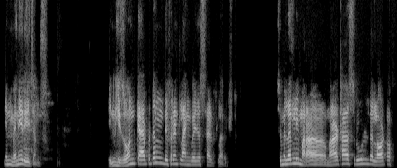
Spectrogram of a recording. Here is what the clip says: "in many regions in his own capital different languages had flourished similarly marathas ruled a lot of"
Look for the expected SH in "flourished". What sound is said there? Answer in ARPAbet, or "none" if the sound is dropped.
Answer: SH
